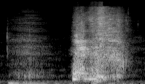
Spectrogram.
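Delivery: loud breathy sneeze; sneezing. Real, not acted. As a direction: sneeze hard, unvoiced burst. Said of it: "Sorry for my sneezing".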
